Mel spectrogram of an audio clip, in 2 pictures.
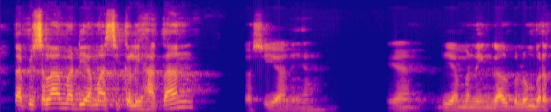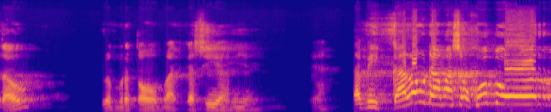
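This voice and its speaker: A man preaching a sermon to a congregation, lively and full of rhetorical questions, ending phrases with a quick "ya". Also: medium pitch. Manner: lively, asks rhetorical questions and tags lines with "ya". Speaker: Islamic preacher. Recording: echoey hall with long reverb.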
